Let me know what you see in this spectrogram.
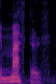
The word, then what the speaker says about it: master's: Regardez bien pour voir que l'accent est tombé sur le premier syllabe là. I got a master's.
